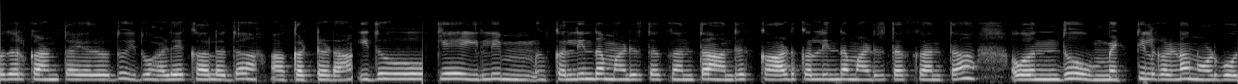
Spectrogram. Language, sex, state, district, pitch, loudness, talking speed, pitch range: Kannada, female, Karnataka, Shimoga, 230 Hz, -19 LUFS, 100 wpm, 220-240 Hz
